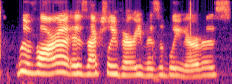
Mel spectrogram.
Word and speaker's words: Livara: Sterling is suspicious of Marcel, and also oh shoot, how do you pronounce her name? Livy, Livara. Livara as well, because she seems touchy feely.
